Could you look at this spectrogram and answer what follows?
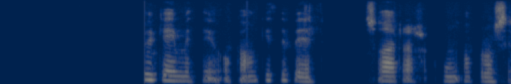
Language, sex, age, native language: Icelandic, female, 18-19, Icelandic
